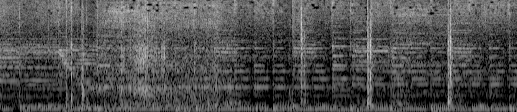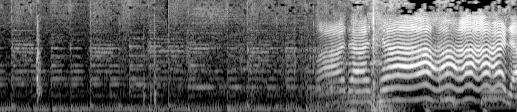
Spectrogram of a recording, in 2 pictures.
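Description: Skateboard wheels rolling on asphalt, a steady low rumble with a few sharp clicks, under background music. Near the end a loud warbling tone with a fast wobble rises over it.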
